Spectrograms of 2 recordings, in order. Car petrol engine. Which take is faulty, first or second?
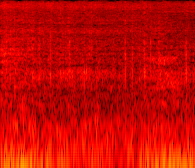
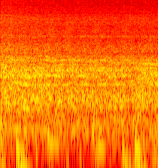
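first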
